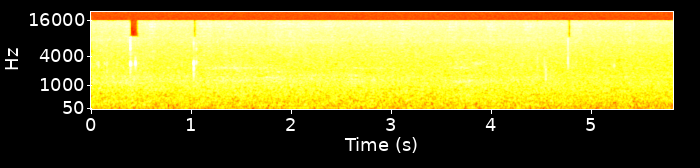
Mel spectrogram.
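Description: Plastic parts click as a car door handle cover is pried off with a screwdriver.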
